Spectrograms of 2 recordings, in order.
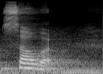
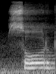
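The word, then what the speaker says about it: sour: Next புளிப்பாக இருக்கிறத என்ன சொல்லுவோம் அப்படின்னா சவர். சோர் கிடையாது, சவர் அப்படின்னு நம்ம ப்ரொனவுன்ஸ் பண்ணலாம்.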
